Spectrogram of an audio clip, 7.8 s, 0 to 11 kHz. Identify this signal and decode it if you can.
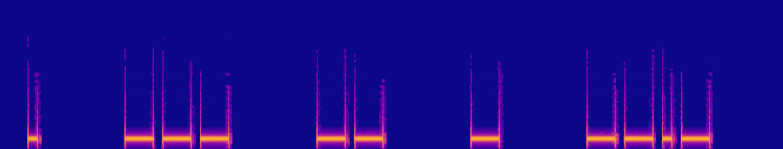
Morse code, heard as a keyed tone, about 13 wpm, spaced as for 7 wpm, 800 Hz. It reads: EOMTQ
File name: 5 LB ws 12wpm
